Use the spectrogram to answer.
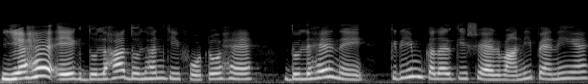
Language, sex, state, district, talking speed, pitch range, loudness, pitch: Hindi, female, Delhi, New Delhi, 155 wpm, 245-285 Hz, -15 LUFS, 255 Hz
